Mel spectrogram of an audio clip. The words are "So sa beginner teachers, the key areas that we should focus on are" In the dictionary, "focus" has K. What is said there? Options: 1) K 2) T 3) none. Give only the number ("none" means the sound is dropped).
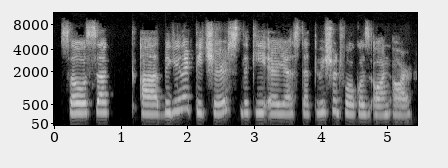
1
